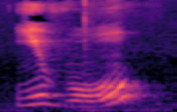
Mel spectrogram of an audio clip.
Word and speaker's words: его: 하지만 그 전에는 그냥 예고, 오고는 무조건 V 발음이 난다 라고 그냥 외워주시면 될 것 같아요. Его красивого, хорошего.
